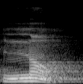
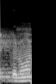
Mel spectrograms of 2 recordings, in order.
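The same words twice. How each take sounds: First: नो said with a silent k, just "no"; correct pronunciation. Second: कनो with the k sounded, the learner's mistake; wrong pronunciation. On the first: Teacher showing children the right reading, नो. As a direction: leave out the k and say नो. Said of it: "इसको हम पढ़ते हैं नो". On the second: Teacher warning children, कनो with k is wrong. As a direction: sound the k in कनो, as it should not be. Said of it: "ये कनो नहीं होता है". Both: Shown as a demonstration.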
